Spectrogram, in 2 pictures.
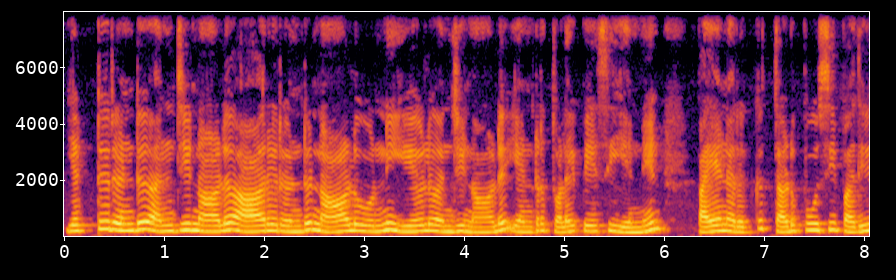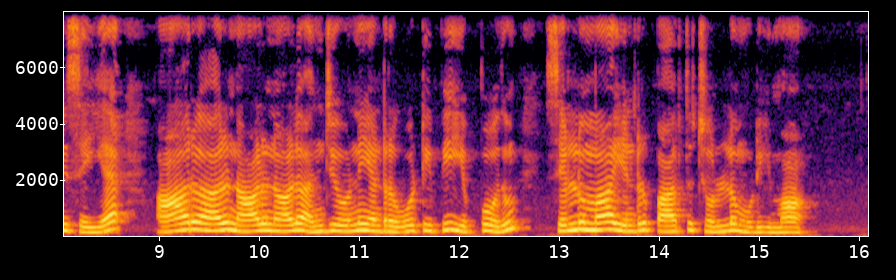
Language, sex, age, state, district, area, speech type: Tamil, female, 18-30, Tamil Nadu, Namakkal, rural, read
